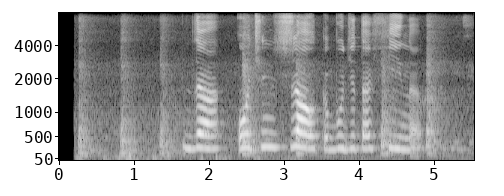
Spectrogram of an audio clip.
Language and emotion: Russian, sad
